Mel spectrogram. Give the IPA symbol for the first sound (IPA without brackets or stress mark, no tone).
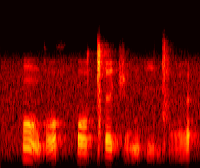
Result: ɔ̃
